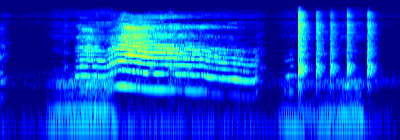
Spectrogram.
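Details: Infant cry: a long, high wail rising then falling, followed by a few short sobbing bursts; labelled as snoring.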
